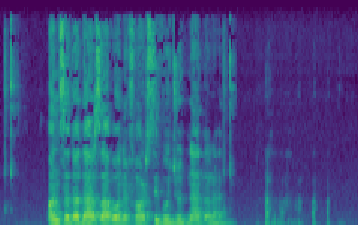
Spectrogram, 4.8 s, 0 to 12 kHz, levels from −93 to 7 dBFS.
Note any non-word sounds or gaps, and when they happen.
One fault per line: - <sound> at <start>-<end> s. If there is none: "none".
- laugh at 3.4-4.4 s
